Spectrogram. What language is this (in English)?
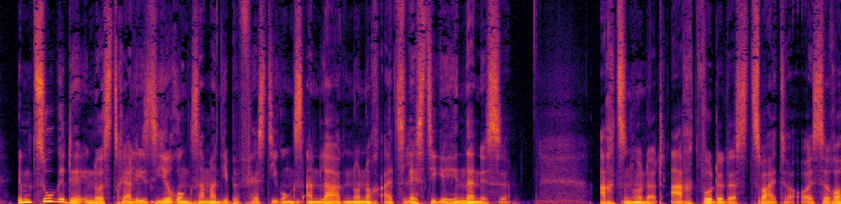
German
